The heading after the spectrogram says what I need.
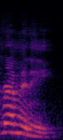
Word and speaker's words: Remini: She Uh, pronounces it Remini.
